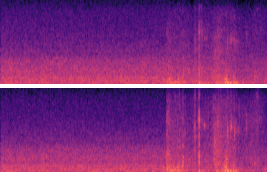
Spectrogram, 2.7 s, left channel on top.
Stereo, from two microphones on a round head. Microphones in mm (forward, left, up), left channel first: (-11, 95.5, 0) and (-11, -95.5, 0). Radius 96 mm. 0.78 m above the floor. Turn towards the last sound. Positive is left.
turn(degrees=-55)  # may be behind; listen again after turning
